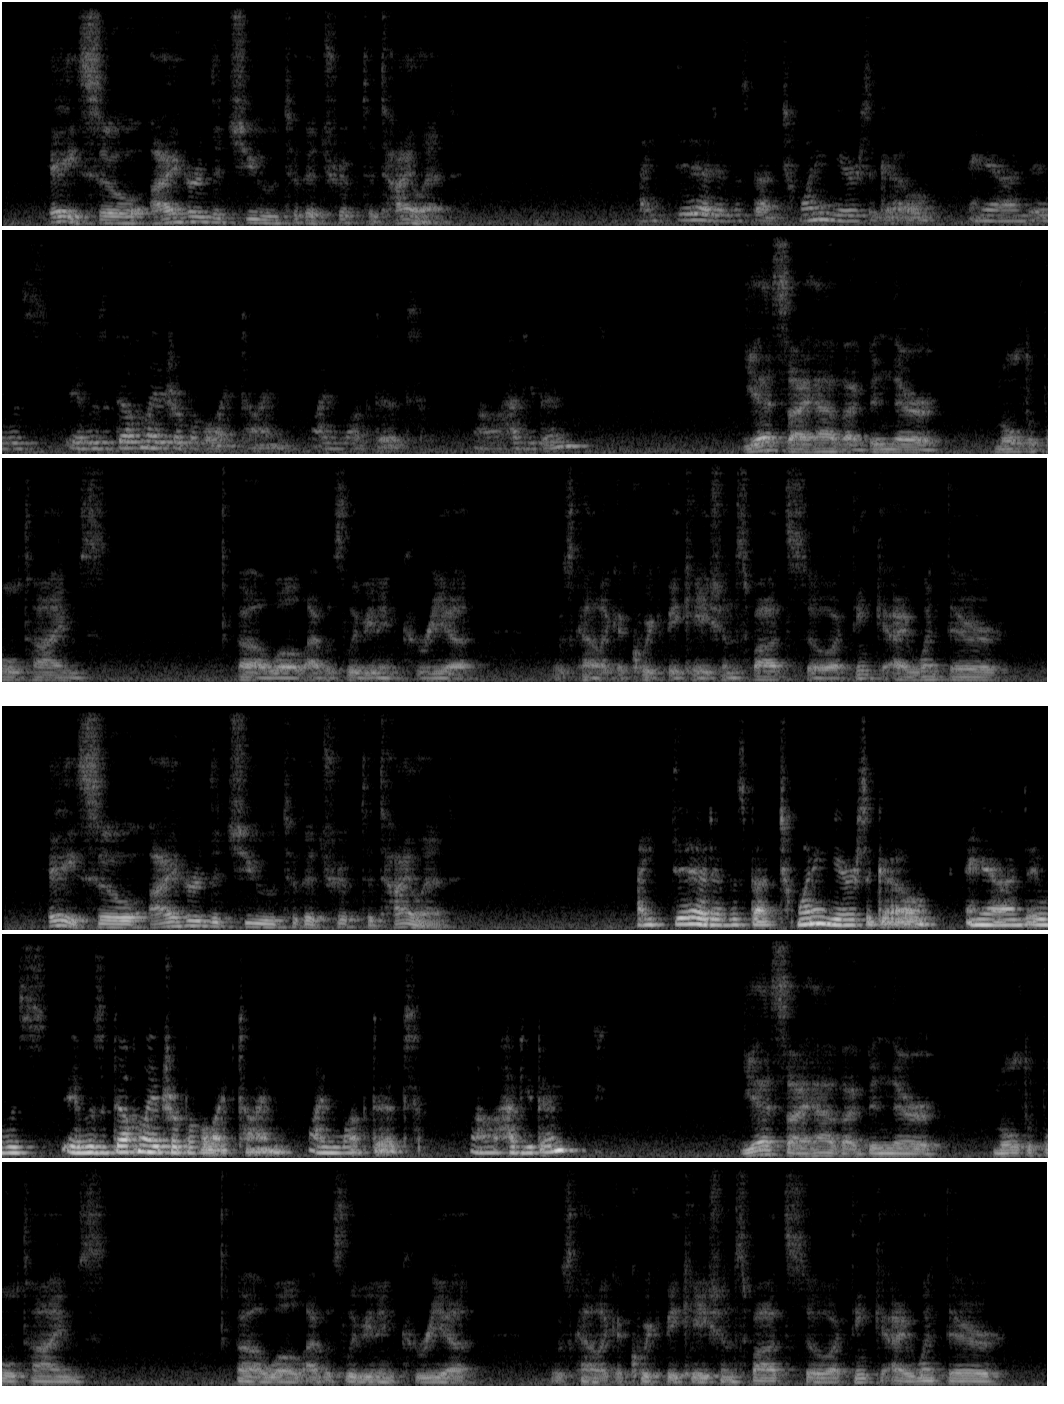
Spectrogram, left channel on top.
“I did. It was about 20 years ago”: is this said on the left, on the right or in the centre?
Right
